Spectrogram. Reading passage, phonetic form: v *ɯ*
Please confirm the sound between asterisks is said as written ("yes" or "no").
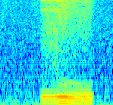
no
